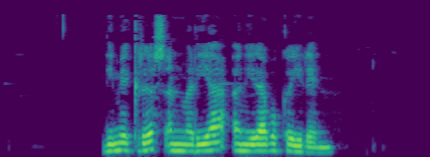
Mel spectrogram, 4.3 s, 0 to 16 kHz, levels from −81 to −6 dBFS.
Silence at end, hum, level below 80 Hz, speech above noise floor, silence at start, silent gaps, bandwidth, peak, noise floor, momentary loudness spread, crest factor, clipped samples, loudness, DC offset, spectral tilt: 0.95 s; none; -70 dBFS; 54 dB; 1.05 s; none; 11.5 kHz; -6 dBFS; -76 dBFS; 8 LU; 18 dB; under 0.1%; -23 LUFS; under 0.1%; -5 dB/octave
